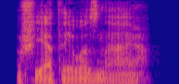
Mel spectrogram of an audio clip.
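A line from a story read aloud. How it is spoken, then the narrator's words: Quiet. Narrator (Russian): тихо сказал он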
